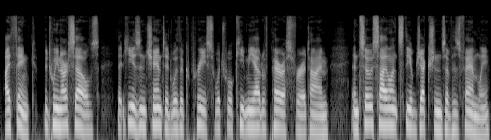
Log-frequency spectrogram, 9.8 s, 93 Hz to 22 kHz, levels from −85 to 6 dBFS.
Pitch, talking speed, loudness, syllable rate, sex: 145 Hz, 175 wpm, -17 LUFS, 5.0 syllables/s, male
